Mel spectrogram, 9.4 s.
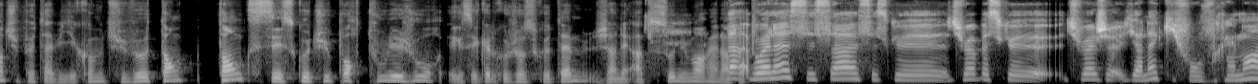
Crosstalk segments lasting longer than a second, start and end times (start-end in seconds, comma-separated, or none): none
